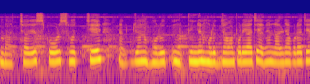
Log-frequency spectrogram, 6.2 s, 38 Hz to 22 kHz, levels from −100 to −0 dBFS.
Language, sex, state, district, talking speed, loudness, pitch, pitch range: Bengali, female, West Bengal, Dakshin Dinajpur, 155 wpm, -15 LUFS, 210 Hz, 205-220 Hz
